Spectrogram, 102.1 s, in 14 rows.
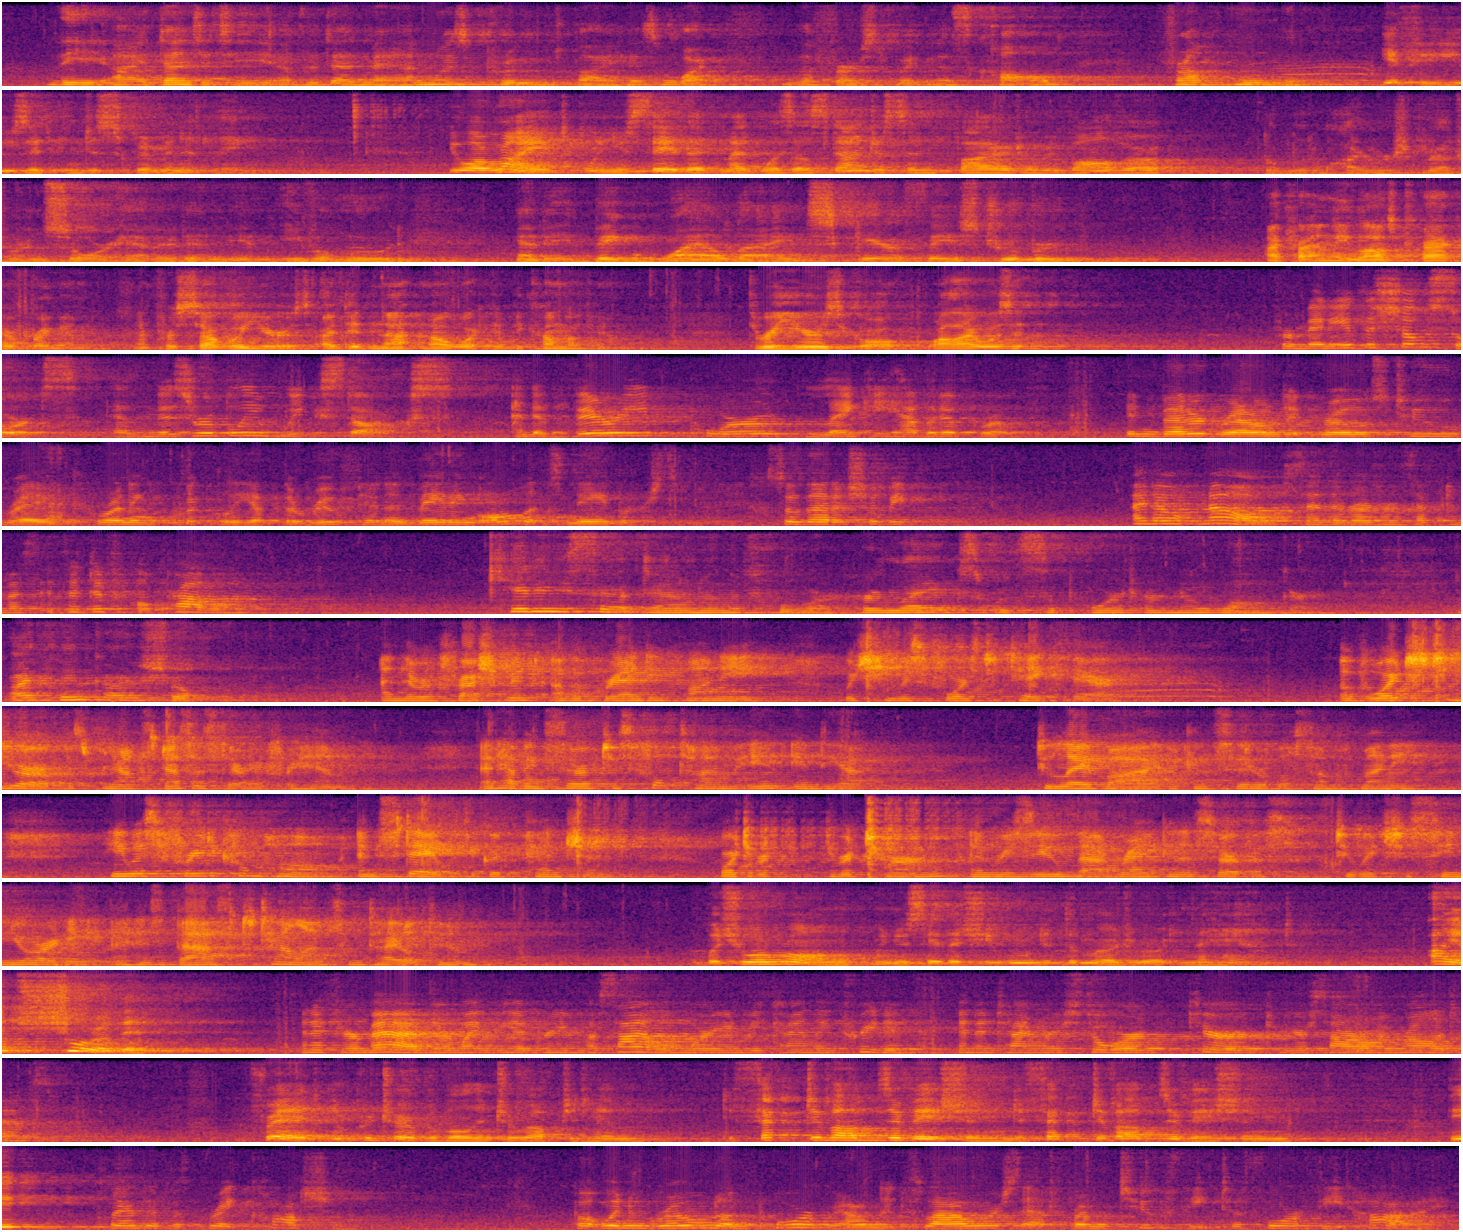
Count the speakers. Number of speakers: nine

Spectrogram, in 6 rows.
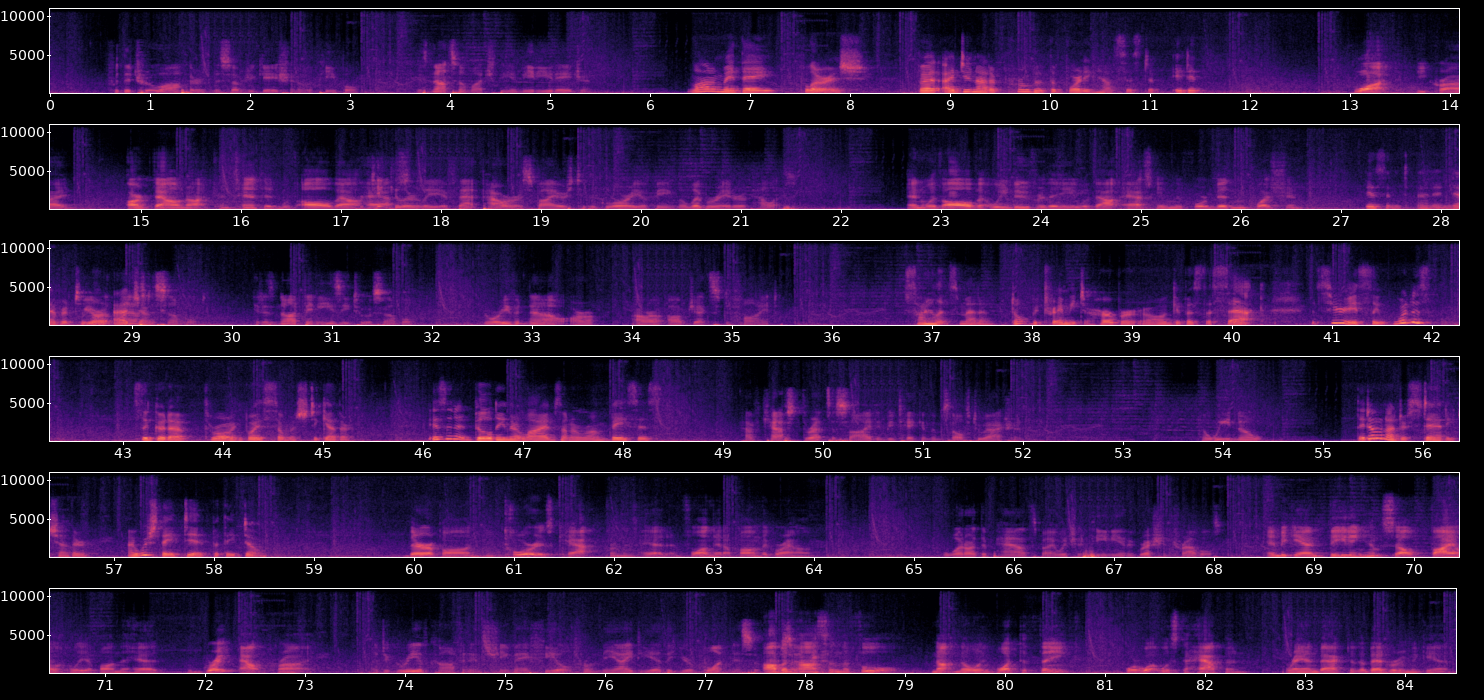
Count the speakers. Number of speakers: three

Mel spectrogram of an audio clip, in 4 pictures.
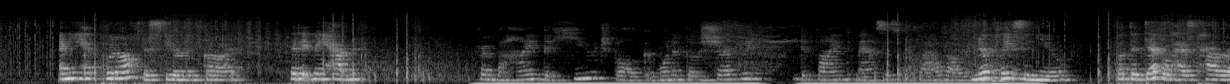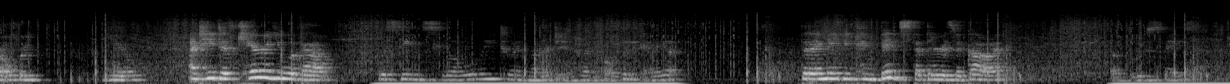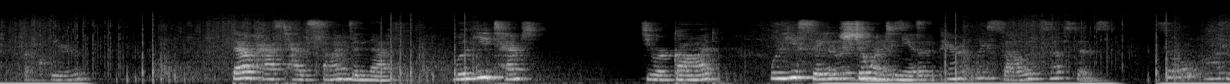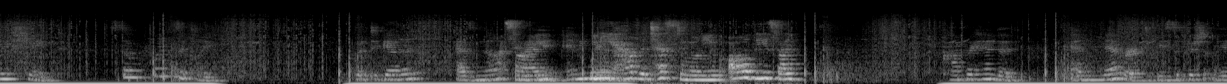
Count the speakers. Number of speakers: two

